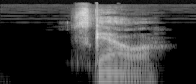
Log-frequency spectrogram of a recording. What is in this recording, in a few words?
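"scour", Australian English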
